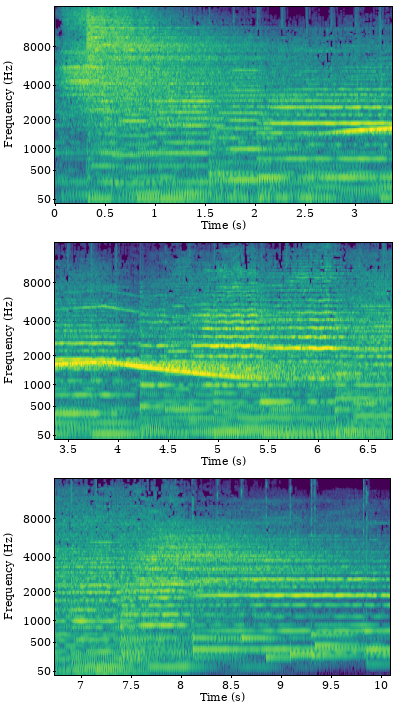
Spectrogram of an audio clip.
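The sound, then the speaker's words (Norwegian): The alarm at the Tromsø fire and rescue station in Norway blares steadily for about ten seconds after an avalanche on Reinøya, loud, with layered electronic tones and one pitch sweeping up and back down in the middle. No one speaks. “Da går alarmen på stasjonen.”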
